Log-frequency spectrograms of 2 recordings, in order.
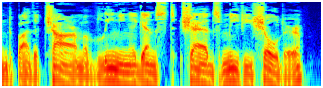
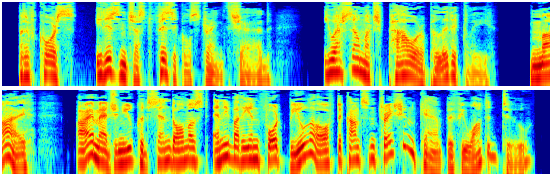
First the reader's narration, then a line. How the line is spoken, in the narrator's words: she purred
